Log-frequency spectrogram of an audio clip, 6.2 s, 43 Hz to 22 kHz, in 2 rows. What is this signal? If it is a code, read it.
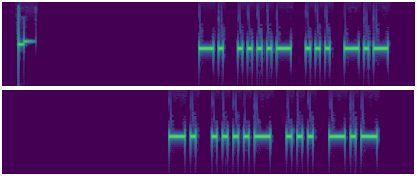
Morse code, heard as a keyed tone, about 30 wpm, 700 Hz. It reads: N4SK N4SK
